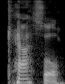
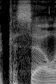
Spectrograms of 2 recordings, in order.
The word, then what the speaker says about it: Cassell: the guy's name is jack castle or cassell i think it's i think it's pronounced castle and he put up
